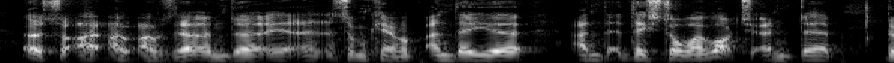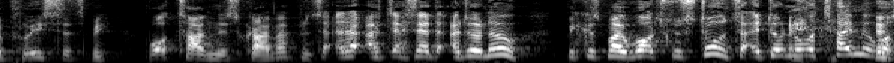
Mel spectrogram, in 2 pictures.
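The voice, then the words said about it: Poor imitation of another person's voice. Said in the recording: “terrible Michael McIntyre impression”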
